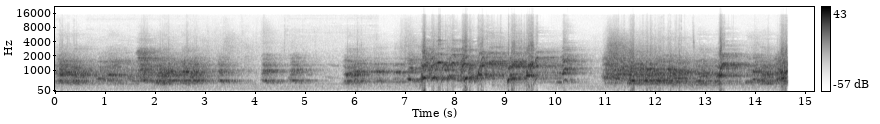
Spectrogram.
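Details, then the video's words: Nearly continuous barking at The Barking Lot, recorded 13 March 2017. Overlapping harsh barks and yips run rapidly and irregularly, with only brief lulls near 4 and 10 seconds. Human voices may mix in, and the barking stops abruptly at the end. "The Barking Lot"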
